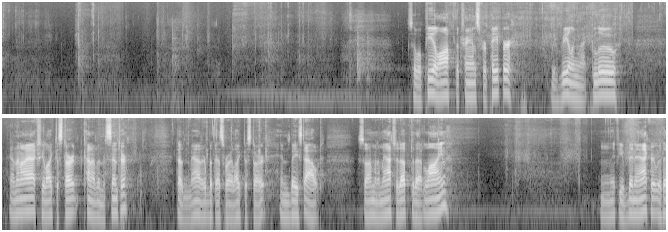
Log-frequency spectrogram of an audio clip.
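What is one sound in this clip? Heavy fabric rustles softly as hands smooth it flat.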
